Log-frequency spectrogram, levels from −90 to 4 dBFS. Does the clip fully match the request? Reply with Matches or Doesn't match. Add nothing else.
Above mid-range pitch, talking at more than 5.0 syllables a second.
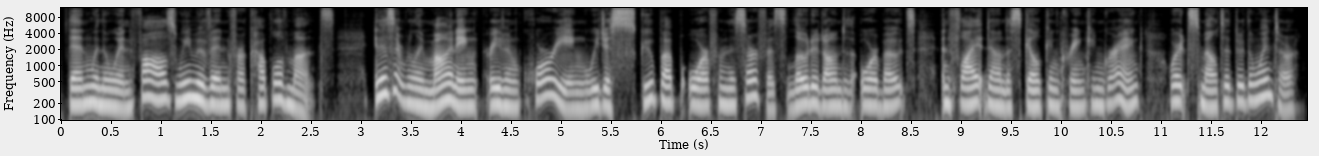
Matches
